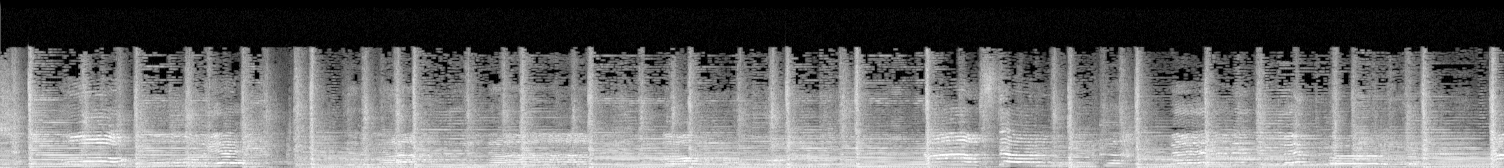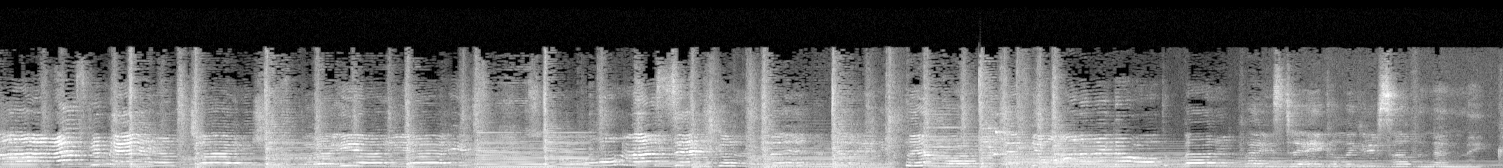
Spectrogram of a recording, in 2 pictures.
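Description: A woman singing a melody over her own strummed acoustic guitar.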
